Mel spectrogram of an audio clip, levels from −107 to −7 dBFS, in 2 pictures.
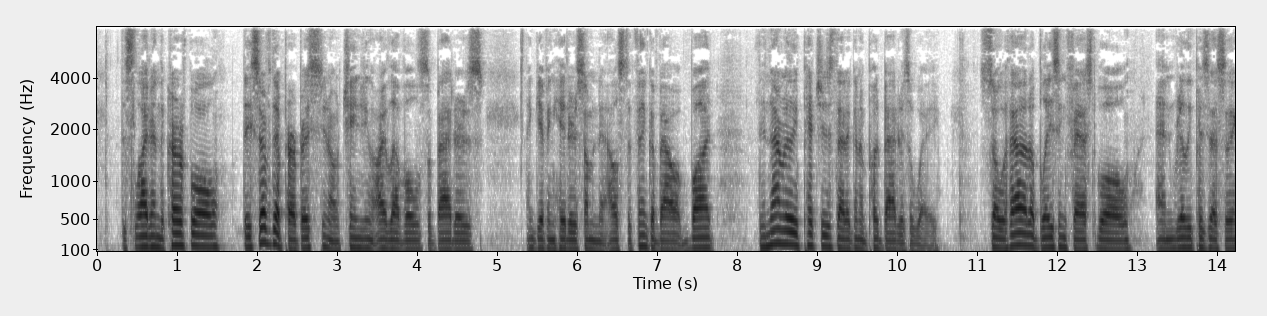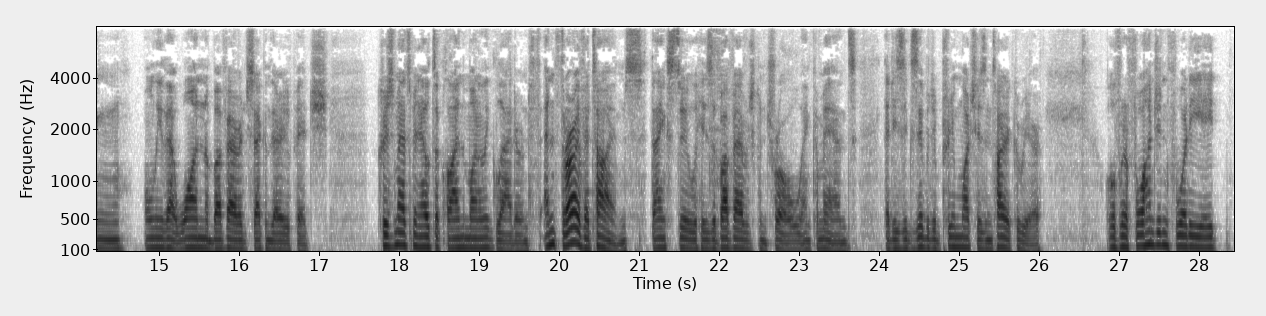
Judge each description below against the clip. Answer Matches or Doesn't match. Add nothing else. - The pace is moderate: Matches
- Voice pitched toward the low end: Matches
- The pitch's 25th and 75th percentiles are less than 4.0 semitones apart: Matches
